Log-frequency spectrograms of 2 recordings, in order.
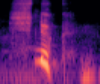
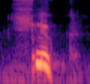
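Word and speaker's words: snoek: n o e k we use that o e as a ooh sound snook Deborah has also been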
